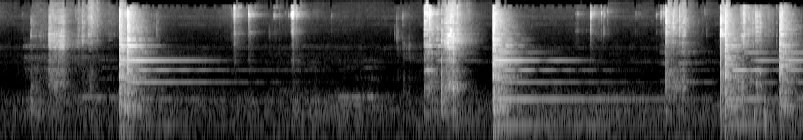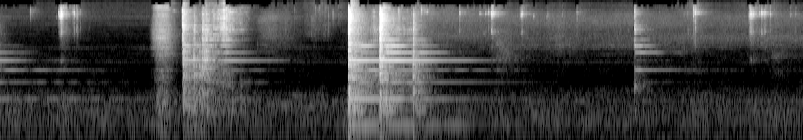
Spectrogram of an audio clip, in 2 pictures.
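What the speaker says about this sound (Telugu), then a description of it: "దీన్ని మనము పెరుగులో కలిపేసుకోవాలి" A spoon stirs cooled kamanchaku chutney into curd in a bowl, giving several sharp clinks and taps against the dish at irregular intervals with quieter scraping between them. No one speaks.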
